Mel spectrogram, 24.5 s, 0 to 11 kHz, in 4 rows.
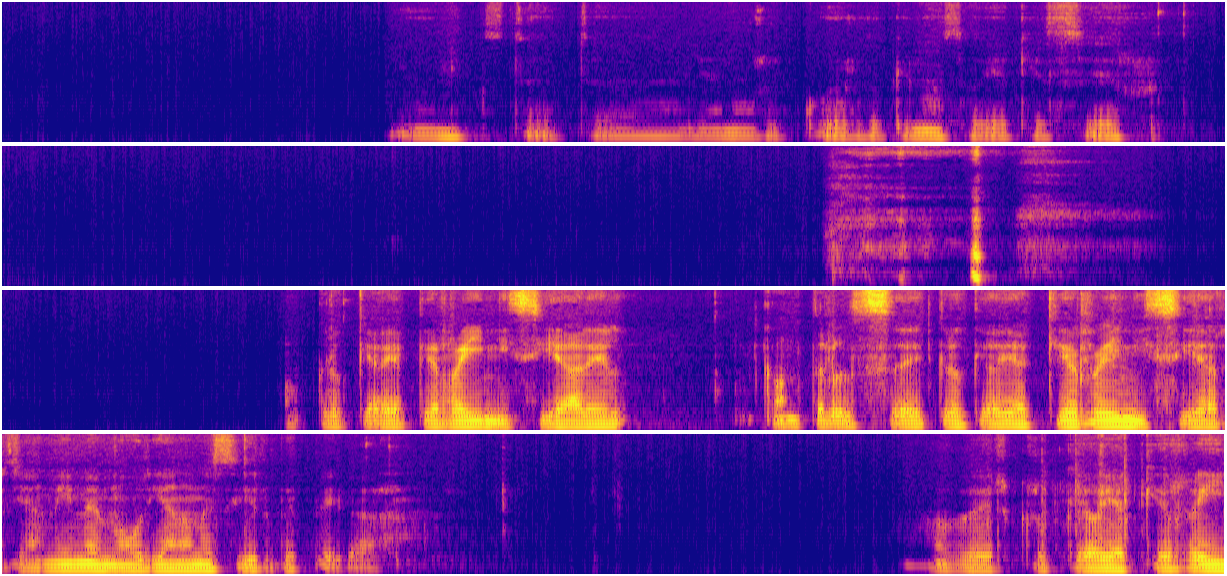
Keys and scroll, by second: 16.4 ctrl+c, 24.0 Return.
